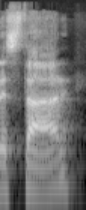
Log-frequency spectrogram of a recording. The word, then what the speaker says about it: estar: Remember that estar is the only verb in the simple present that has the stress in the last syllable.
